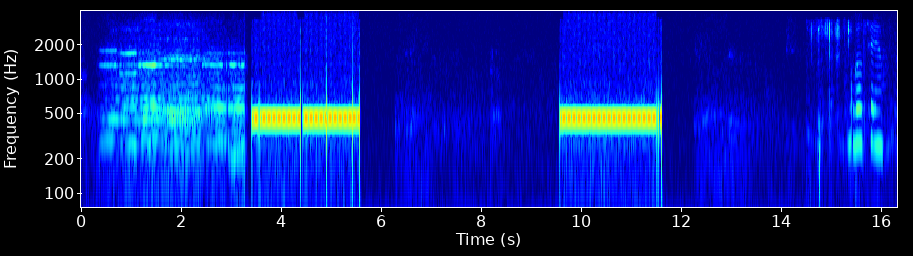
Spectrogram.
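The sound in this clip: Telephone line tone while a call is transferred: two long, steady tones of about two seconds each, separated by silence. Talk comes before them, and faint voices follow.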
